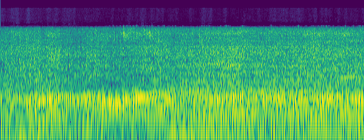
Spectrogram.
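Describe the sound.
A twist-and-go automatic vehicle's engine accelerates as a continuous drone rising steadily in pitch, heard under broad, loud rushing noise.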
